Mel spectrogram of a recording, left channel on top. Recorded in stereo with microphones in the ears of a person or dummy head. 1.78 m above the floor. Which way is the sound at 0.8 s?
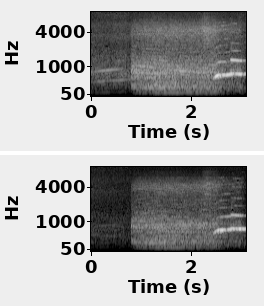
85° left.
